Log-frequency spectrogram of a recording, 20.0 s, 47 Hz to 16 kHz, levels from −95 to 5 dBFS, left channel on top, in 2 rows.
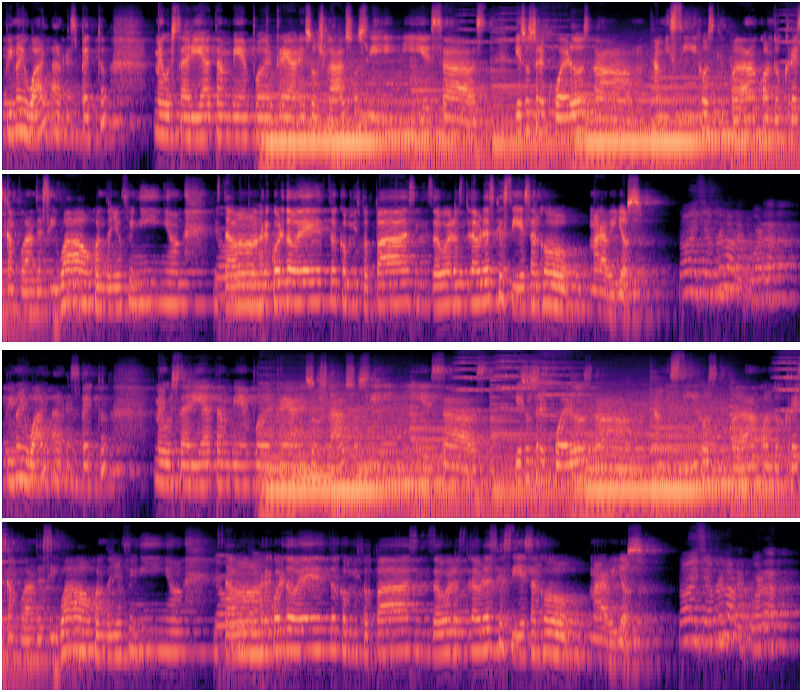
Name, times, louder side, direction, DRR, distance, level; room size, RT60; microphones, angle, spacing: voice 1, 0.0-17.1 17.3-18.0, left 4 dB, 65° left, 1 dB, 3.6 m, -24 dB
sound 1, 3.2-10.0, equal, 55° right, 3.1 m, -22 dB
voice 2, 12.6-13.2 18.4-19.6, right 1 dB, 25° right, -1 dB, 5.2 m, -31 dB
27.5 x 26.5 x 7.1 m, 1.0 s
head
